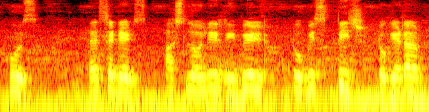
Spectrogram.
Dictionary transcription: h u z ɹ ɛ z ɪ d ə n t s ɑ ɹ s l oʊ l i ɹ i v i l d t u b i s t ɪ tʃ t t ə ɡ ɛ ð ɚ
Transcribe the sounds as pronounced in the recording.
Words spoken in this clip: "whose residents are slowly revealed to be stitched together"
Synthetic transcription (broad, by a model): h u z ɹ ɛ s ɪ d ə n t s ɑ ɹ s l oʊ l i ɹ i v i l d t u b i s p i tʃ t t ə ɡ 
